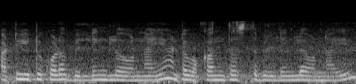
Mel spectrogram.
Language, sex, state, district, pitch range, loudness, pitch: Telugu, female, Andhra Pradesh, Visakhapatnam, 195-225 Hz, -20 LUFS, 210 Hz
